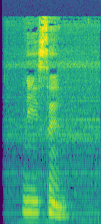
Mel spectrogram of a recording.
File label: "nisan" arabic pronunciation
